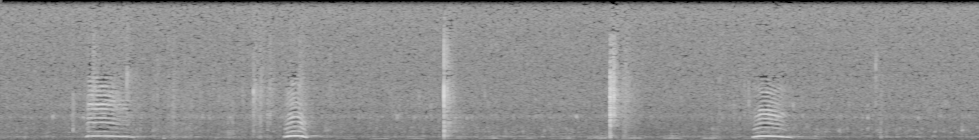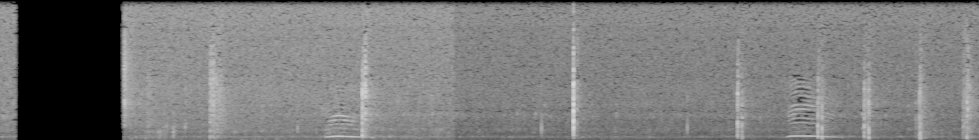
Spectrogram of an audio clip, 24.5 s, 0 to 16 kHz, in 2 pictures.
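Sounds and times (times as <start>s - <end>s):
long-eared owl uttering short nasal downslurred calls: 1.0s - 1.9s, 3.5s - 10.5s, 16.2s - 17.0s, 22.0s - 22.8s.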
